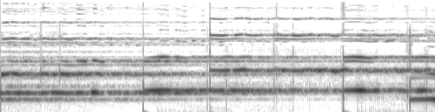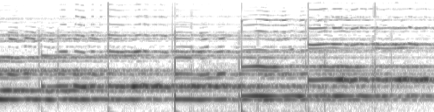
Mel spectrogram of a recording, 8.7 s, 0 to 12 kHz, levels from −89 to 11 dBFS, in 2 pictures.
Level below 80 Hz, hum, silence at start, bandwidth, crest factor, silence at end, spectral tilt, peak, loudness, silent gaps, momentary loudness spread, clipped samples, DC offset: -66 dBFS; none; 0 s; 11 kHz; 16 dB; 0 s; -1.5 dB/octave; -8 dBFS; -24 LUFS; none; 6 LU; under 0.1%; under 0.1%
